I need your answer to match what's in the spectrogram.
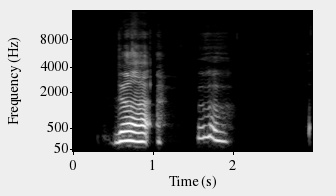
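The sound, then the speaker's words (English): A person yawns aloud early in the morning, a long voiced stretch followed by a shorter, falling sigh-like tail, with no other sounds around it. “I do these podcasts really early, and sometimes I get yawns.”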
